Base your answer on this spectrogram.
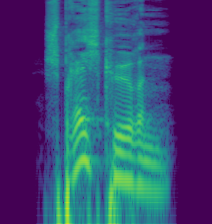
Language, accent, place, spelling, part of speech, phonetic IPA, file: German, Germany, Berlin, Sprechchören, noun, [ˈʃpʁɛçˌkøːʁən], De-Sprechchören.ogg
- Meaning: dative plural of Sprechchor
